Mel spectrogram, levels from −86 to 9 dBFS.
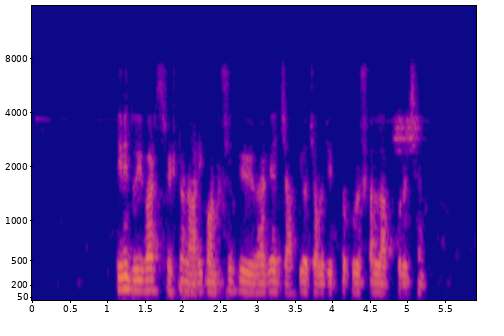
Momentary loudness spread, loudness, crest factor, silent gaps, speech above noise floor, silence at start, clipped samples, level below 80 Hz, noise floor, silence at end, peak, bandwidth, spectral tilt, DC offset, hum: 7 LU; -30 LUFS; 22 dB; none; 50 dB; 1.15 s; under 0.1%; -66 dBFS; -80 dBFS; 0.7 s; -10 dBFS; 7.8 kHz; -6.5 dB/octave; under 0.1%; none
